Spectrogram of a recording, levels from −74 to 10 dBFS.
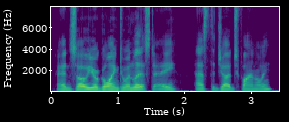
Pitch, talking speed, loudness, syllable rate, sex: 155 Hz, 195 wpm, -16 LUFS, 5.9 syllables/s, male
